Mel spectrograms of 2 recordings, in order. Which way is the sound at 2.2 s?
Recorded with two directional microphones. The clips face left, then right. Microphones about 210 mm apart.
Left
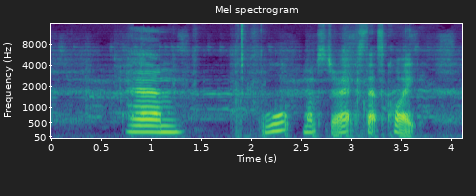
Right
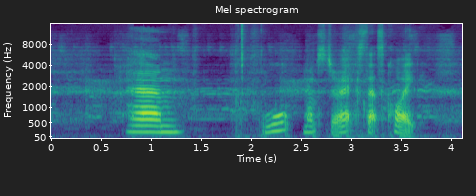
35° left (ahead or behind).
